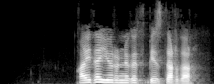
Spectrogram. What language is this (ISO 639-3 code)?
bak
